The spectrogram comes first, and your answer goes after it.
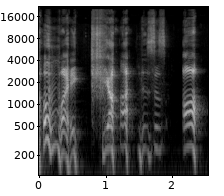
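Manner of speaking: high, loud mock dismay at a bad accent; mock horror. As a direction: act out being appalled, hammed up.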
